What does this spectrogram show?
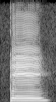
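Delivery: teacher sounding out "Table" in two separate beats; broken into syllables. Shown as a demonstration. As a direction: say "Table" one drawn-out syllable at a time. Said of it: "So you break it into syllable".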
